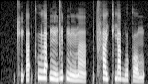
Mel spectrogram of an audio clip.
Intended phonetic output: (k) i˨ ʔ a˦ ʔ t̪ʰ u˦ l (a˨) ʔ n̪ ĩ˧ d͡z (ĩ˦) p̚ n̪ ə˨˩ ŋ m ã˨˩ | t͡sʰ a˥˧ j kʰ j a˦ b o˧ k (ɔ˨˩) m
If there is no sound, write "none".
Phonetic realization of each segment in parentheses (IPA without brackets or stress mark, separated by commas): kʰ, a˦, ĩ˦, ɔ˨˩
